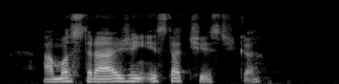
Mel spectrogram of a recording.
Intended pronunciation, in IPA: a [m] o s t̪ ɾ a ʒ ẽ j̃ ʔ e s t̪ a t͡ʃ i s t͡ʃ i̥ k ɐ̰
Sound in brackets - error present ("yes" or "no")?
no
